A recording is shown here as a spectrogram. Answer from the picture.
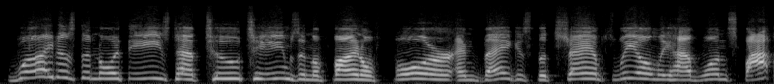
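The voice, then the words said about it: Imitates another person's voice. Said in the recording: “I'm hearing somebody. Let me channel it. ... It's that voice you hate, Matt.”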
